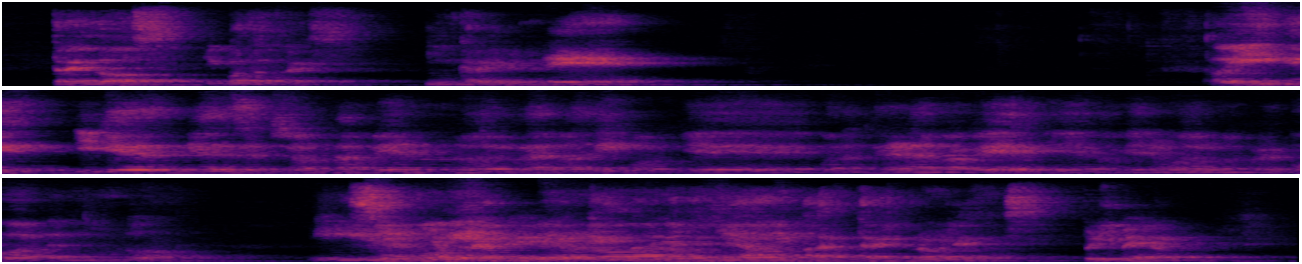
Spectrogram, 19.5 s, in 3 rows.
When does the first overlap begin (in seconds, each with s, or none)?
14.7 s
